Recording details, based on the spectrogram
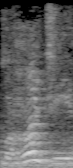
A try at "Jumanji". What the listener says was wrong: It's not called Mahunji. It's called Jumanji. Jew. Say Jew. He hasn't enunciated his J's yet.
